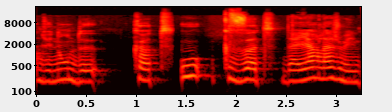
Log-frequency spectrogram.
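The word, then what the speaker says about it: Kvothe: Dans le sud-ouest, on prononce toutes les lettres. Donc j'ai tendance à dire vote. Mais il me semble que dans un des livres, il précise bien qu'on dit côte.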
